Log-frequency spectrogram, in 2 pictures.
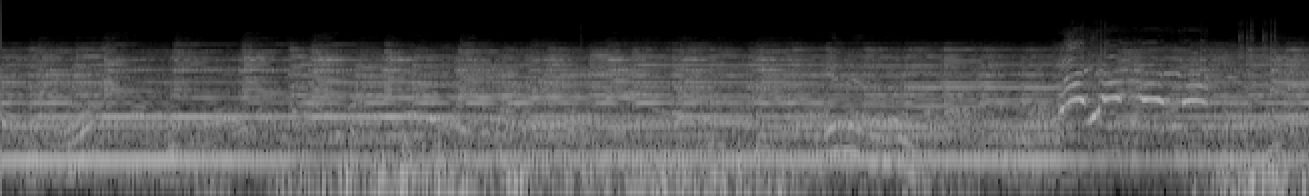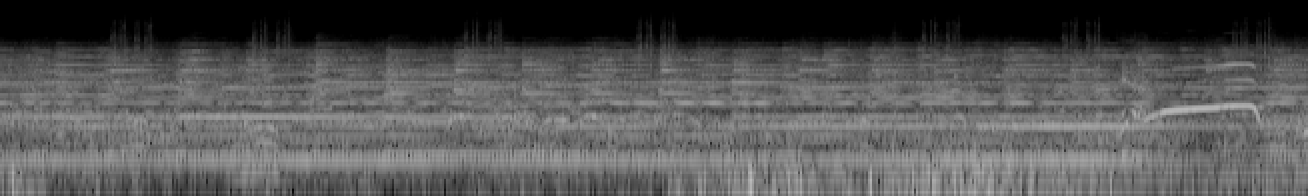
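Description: Bells ringing continuously in a dense, sustained peal, with a few voices shouting over them, about seven seconds in and again near the end.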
